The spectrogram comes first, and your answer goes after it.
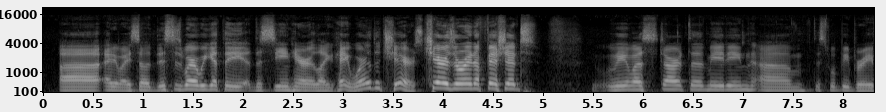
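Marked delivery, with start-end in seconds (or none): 2.9-8.3 mechanical android-like voice. Retelling a scene to co-hosts, robotic android delivery. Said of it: "He has like almost a robotic android delivery".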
